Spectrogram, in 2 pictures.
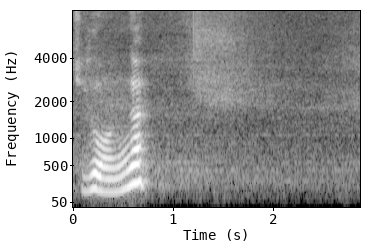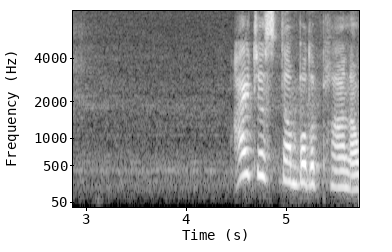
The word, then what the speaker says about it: Jung: You realize that Freud had a disciple, Carl Jung, spelled Jung, so it could be pronounced Jung, but in German it would be pronounced Jung.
